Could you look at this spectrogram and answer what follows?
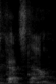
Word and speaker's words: Kutztown: We would say Coots as a joke, but no, it's Kutztown.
